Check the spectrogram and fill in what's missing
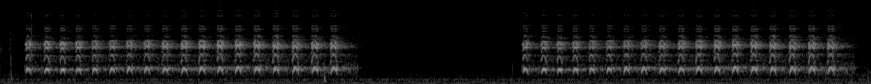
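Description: Cooper's hawk giving a harsh, nasal cak-cak-cak, nearly three notes a second, in two runs of about three seconds split by a short pause.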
